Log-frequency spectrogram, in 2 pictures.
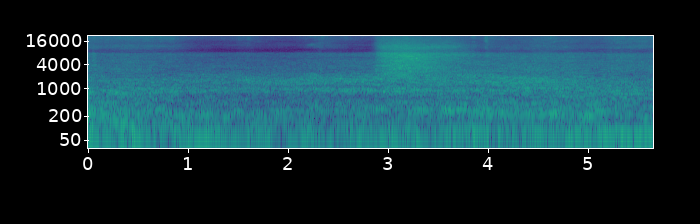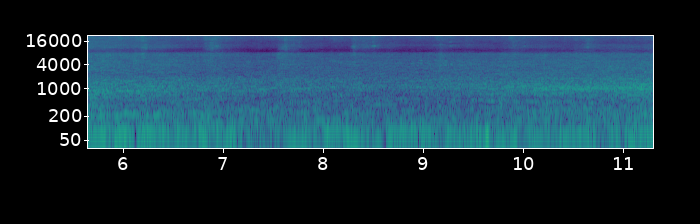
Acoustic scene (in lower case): street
